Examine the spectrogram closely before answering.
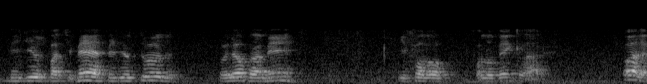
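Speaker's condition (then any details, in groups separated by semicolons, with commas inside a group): No condition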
